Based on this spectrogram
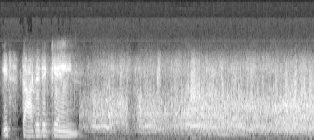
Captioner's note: car engine revving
